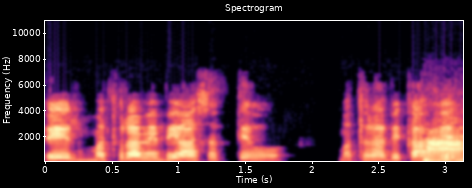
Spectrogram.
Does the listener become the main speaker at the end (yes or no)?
yes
